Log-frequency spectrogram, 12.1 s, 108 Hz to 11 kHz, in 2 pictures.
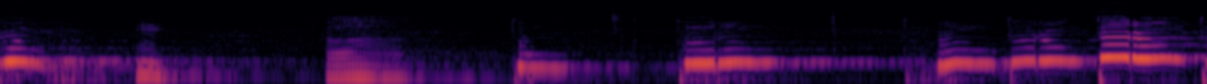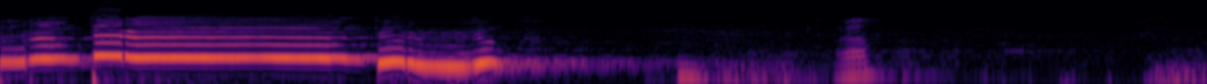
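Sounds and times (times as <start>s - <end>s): humming-like melody: 0.0s - 1.0s.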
